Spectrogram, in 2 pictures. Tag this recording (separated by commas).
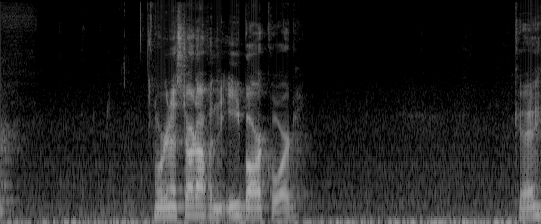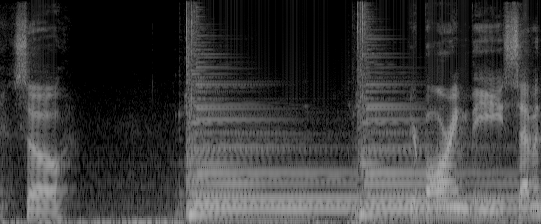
Strum, Acoustic guitar, Musical instrument, Guitar, Plucked string instrument, Speech, Music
